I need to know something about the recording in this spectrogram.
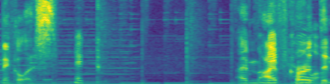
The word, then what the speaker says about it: Nicklaus: golden bear doesn't he are you sure it's not nick klaus nick j nick klaus his name is spelled so jack nicholas yeah i'm pretty sure it's jack nicholas nick i'm i've heard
